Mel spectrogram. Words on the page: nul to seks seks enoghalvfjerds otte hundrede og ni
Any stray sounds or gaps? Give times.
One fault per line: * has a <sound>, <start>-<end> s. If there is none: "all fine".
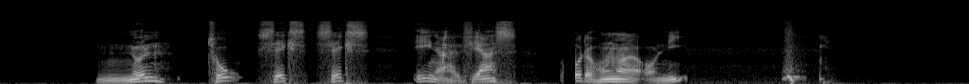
* has a dropout, 5.6-5.8 s
* has a whoosh, 7.8-8.1 s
